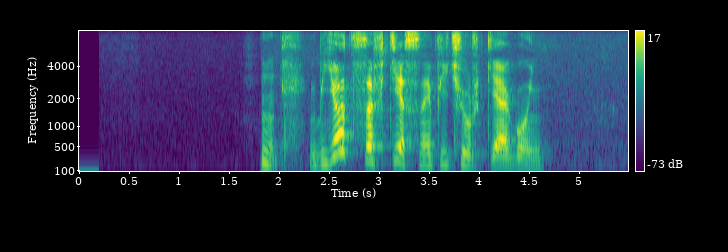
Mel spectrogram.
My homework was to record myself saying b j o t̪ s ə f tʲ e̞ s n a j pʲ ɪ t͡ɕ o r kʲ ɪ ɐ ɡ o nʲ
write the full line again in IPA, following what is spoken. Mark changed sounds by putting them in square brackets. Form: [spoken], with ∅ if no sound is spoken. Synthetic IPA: b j o t̪ s ə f tʲ e̞ s n [ə] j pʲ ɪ t͡ɕ [u] r kʲ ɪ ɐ ɡ o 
